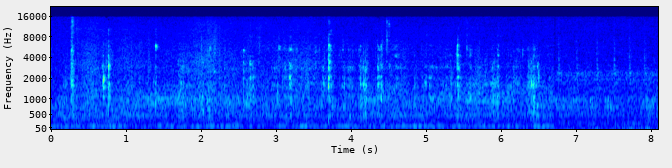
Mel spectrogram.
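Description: Fork tapping and scraping on a metal tray while eating, a scatter of faint irregular clicks. Under it runs a steady low hum that stops near the end.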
